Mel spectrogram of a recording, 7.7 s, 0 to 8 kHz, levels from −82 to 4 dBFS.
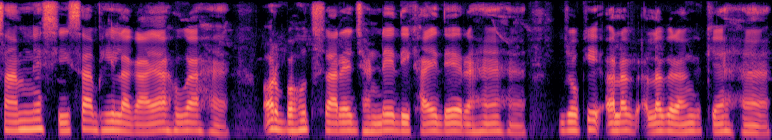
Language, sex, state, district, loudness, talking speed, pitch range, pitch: Hindi, male, Jharkhand, Palamu, -17 LUFS, 165 wpm, 125-135 Hz, 130 Hz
